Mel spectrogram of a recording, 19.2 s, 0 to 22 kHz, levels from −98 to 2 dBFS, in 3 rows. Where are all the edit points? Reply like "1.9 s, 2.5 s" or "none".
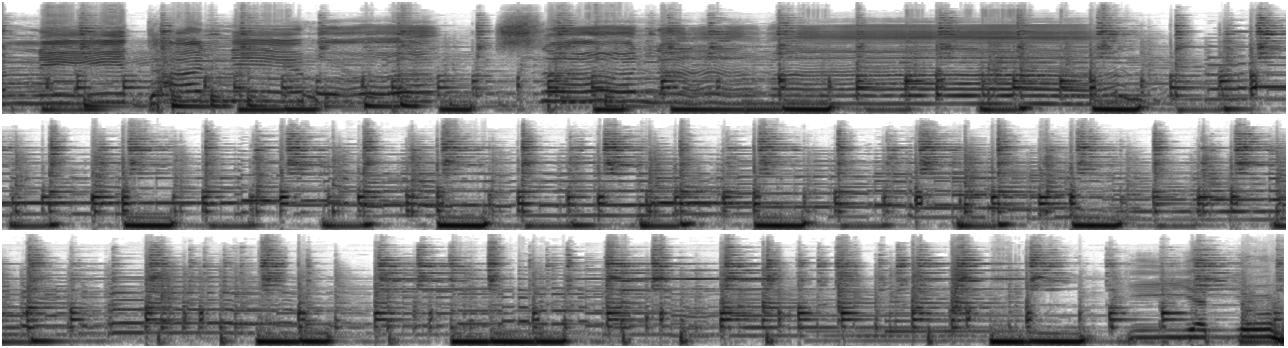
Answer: none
